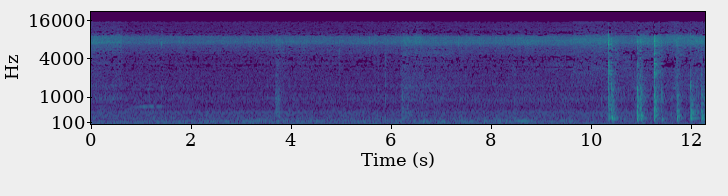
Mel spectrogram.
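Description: Spiced masala paste sizzling steadily in a steel pan. In the last two seconds, several sharp clicks and scrapes of a steel spoon against the pan as stirring begins.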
